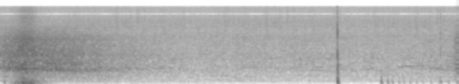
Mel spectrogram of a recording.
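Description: A stadium crowd cheers loudly, then fades to a low murmur.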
